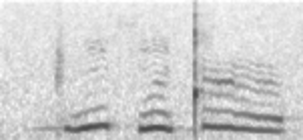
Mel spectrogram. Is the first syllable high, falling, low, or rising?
rising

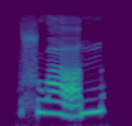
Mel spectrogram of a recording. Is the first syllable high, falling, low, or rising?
low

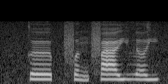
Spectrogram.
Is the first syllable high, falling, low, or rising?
low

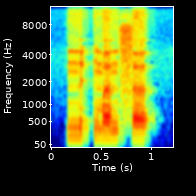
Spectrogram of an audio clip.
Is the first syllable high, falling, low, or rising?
low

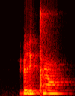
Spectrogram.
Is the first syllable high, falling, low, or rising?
high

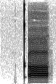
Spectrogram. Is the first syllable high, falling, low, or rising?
high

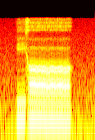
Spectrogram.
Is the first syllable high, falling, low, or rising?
low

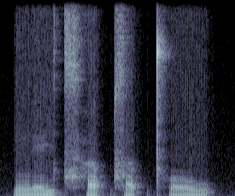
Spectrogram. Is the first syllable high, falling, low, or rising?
rising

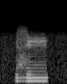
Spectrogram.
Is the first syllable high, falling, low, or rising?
high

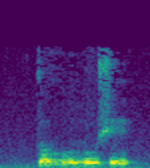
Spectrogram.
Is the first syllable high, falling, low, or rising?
high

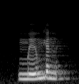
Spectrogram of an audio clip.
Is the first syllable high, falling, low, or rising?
rising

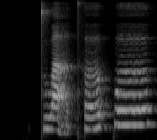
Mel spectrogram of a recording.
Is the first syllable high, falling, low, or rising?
low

